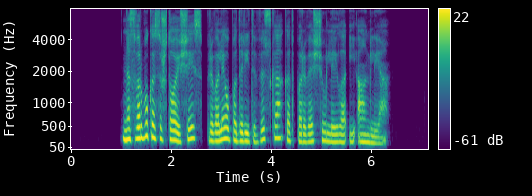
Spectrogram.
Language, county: Lithuanian, Kaunas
